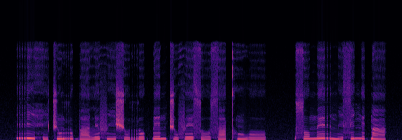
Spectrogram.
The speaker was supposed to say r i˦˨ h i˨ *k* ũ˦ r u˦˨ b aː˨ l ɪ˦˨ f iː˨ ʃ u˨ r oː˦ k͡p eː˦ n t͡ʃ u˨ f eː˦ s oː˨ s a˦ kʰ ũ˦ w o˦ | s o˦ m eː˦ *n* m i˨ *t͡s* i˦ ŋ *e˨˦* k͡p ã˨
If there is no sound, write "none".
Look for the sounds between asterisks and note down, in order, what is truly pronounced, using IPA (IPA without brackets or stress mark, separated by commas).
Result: t͡ʃ, r, s, e˨˦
